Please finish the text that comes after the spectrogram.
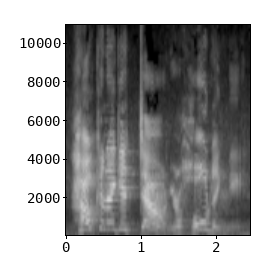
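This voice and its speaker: A woman's voice: sits high, animated, unhurried, sharp tone, slight background noise, full character voice. A woman playing a chatty, polite small boy in an audio drama, full of innocent questions and eager insistence. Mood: curious, insistent.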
